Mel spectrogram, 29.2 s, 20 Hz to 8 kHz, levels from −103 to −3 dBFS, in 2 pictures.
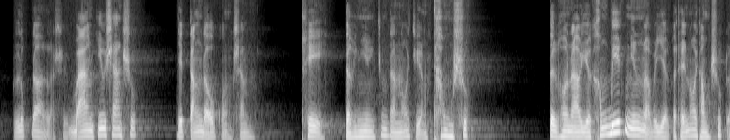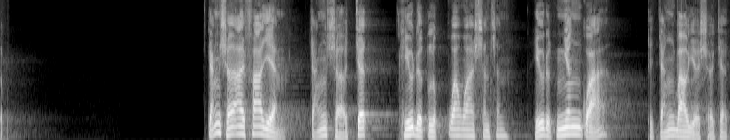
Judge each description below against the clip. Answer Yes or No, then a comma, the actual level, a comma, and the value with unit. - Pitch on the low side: Yes, low, 120 Hz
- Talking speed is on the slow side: Yes, slow, 130 wpm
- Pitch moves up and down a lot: No, average, 5.0 semitones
